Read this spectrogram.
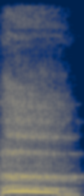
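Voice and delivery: sharp high gasp of shock. Retold or imitated. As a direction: gasp like the news floors you. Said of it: "Guys are, like, shocked".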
